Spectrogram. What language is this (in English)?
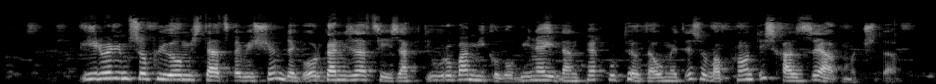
Georgian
